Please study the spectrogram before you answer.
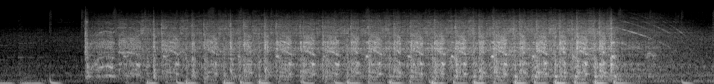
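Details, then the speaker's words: Zhiguli (VAZ) engine with slime put inside, already knocking. Slow, labored cranking at about 2.5 turns a second for five seconds without catching. Suspected cause: slime makes it turn heavily as its viscosity changes with temperature. Not confirmed. "Подглыхает, подглухает. Это тяжело ему крутиться, видимо, с лизунами."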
